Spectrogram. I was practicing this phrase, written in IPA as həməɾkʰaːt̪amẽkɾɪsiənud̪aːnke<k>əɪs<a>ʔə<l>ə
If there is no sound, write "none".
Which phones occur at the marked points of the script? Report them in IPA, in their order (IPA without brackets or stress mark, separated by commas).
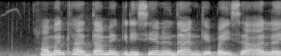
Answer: p, a, l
